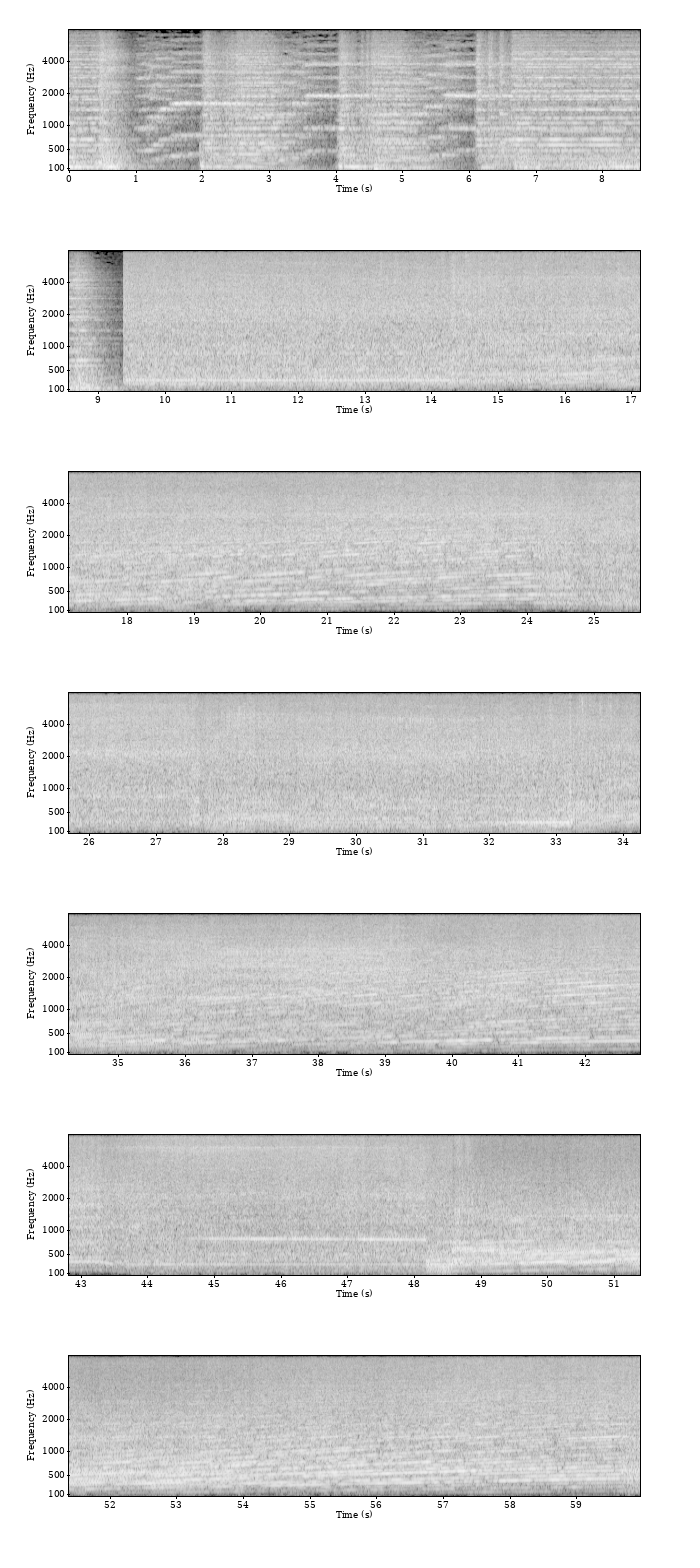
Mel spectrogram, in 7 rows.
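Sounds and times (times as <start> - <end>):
motorcycle engine revving: 9.4 - 59.9.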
